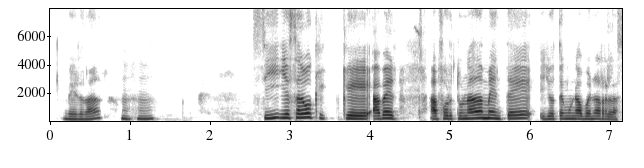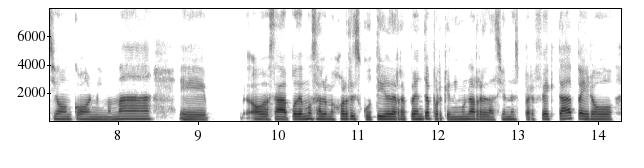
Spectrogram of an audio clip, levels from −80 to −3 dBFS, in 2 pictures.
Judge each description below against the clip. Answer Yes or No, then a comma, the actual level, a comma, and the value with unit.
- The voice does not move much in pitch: No, average, 3.1 semitones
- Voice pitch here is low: No, medium, 185 Hz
